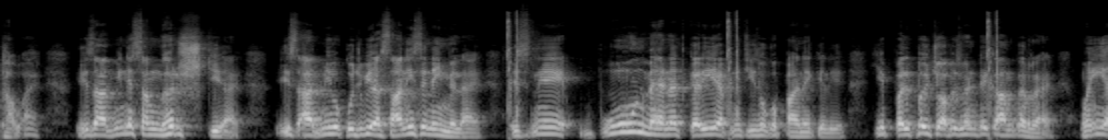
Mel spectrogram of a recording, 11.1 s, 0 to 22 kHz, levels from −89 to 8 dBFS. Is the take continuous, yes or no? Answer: yes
